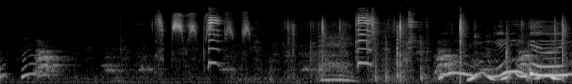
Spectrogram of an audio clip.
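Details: Male Corgi puppy born 19 January 2012, recorded 26 February, indoors, letting out a busy run of high squeaks and short yips, ending in a long wavering, sing-song whine; a person speaks softly among the sounds.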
